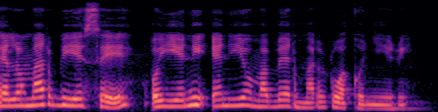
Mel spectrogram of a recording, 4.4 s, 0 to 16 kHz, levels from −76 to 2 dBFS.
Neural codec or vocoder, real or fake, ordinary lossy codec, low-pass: none; real; AAC, 64 kbps; 14.4 kHz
